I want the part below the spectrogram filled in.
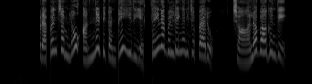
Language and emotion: Telugu, surprised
